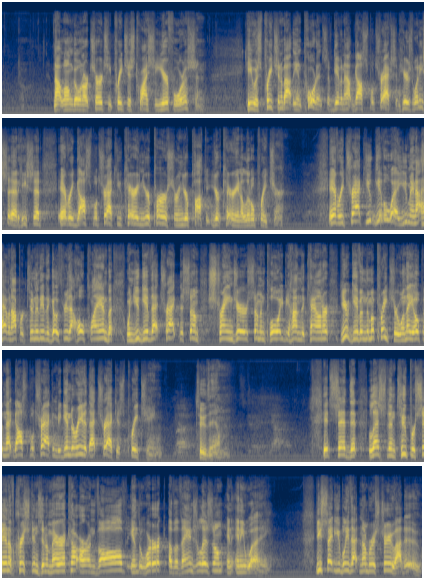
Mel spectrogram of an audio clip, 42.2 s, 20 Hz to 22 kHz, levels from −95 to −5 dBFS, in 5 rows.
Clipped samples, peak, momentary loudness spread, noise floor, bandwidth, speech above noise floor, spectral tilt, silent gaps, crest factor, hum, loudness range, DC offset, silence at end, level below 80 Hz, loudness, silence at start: under 0.1%; 0 dBFS; 7 LU; -55 dBFS; 15.5 kHz; 36 dB; -3 dB/octave; none; 20 dB; none; 4 LU; under 0.1%; 0 s; -60 dBFS; -19 LUFS; 1.05 s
